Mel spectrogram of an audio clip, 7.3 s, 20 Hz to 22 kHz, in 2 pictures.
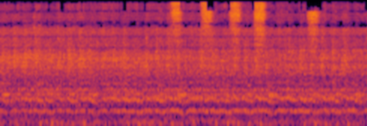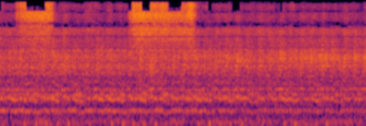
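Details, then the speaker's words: Project car that hasn't run for an unknown time, cranking with the ignition coil manually fed 12 volts. The starter churns steadily but it never fires; no spark, and a wiring polarity mistake is questioned. "Wow. It's not firing. Are we sure we got positive and negative on there properly?"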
